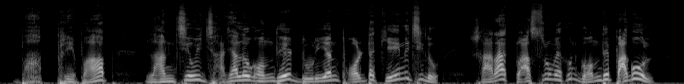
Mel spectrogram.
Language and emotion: Bengali, disgusted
